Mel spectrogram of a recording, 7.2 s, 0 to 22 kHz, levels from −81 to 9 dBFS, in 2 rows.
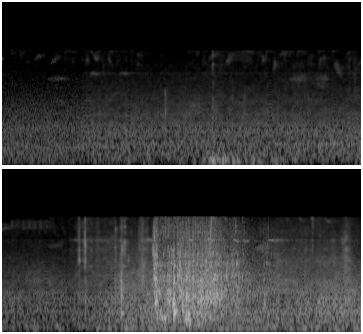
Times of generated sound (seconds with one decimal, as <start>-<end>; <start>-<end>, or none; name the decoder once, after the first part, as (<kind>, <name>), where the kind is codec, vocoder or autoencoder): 0.8-5.1 (vocoder, Vocos); 6.3-7.2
